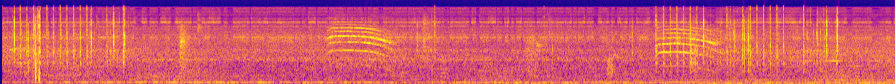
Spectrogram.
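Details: Female Maine Coon kitten, brown tabby and white, gives two thin, high, arching meows about four seconds apart, each rising then falling, over a steady low rumbling background hum.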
